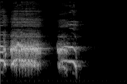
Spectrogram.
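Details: Red junglefowl from Aceh, used as a lure for wild junglefowl, giving a short loud harsh crow in two parts: a broad rasping first syllable, then a falling second one that ends abruptly.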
